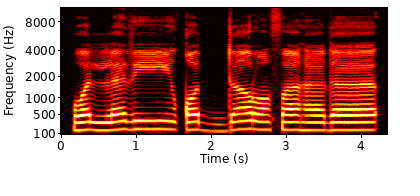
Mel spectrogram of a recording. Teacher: دال کو کھینچ کر پڑھیں گے ایک الف کے برابر، یہاں پر مد اصلی ہے۔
